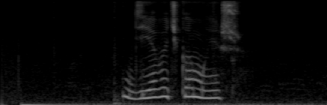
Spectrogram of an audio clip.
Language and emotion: Russian, neutral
